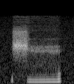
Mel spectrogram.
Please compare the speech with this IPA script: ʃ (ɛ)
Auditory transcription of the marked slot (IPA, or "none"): ɛ̤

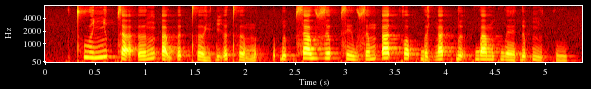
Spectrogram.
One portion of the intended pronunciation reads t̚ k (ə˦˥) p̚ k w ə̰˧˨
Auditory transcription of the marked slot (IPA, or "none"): ɔ˦˥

